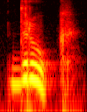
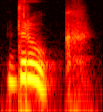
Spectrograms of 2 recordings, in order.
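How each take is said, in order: First: The final consonant is a voiceless k. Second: The final consonant is a voiceless k.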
